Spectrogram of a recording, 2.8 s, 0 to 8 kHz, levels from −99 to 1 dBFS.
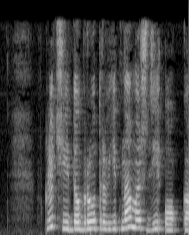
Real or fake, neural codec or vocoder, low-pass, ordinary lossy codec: real; none; 7.2 kHz; MP3, 48 kbps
